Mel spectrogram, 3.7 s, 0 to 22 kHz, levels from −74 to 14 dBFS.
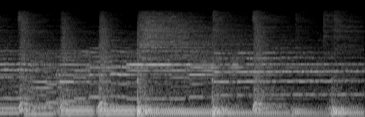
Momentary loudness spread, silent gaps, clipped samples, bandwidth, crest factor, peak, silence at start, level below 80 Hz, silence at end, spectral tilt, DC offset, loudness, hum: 8 LU; none; under 0.1%; 16 kHz; 16 dB; -4 dBFS; 0 s; -32 dBFS; 0 s; -5.5 dB/octave; under 0.1%; -20 LUFS; none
